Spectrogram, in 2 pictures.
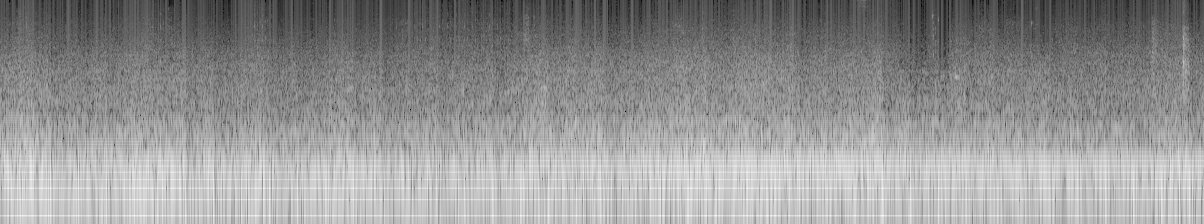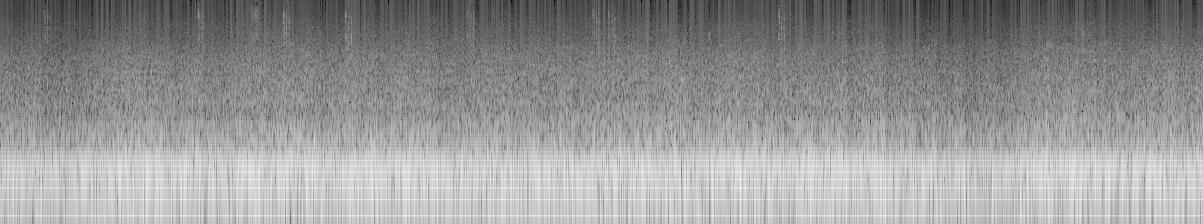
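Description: Steady low drone of a ship's engines, with a constant hum and wind rumbling on the microphone. A few faint clicks are scattered through the second half.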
